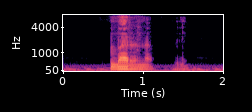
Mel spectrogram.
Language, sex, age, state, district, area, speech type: Santali, male, 30-45, West Bengal, Purulia, rural, spontaneous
